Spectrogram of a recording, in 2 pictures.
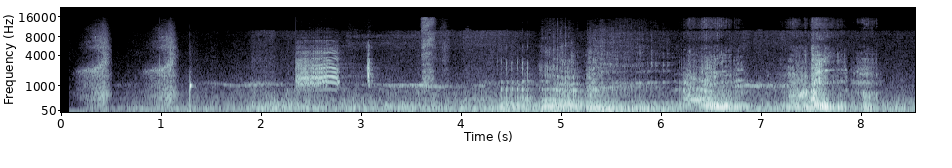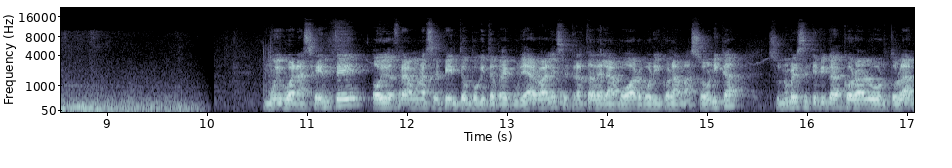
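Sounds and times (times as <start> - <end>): trilling animal call: 2.3 - 3.8
big cat roaring: 4.3 - 8.2.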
